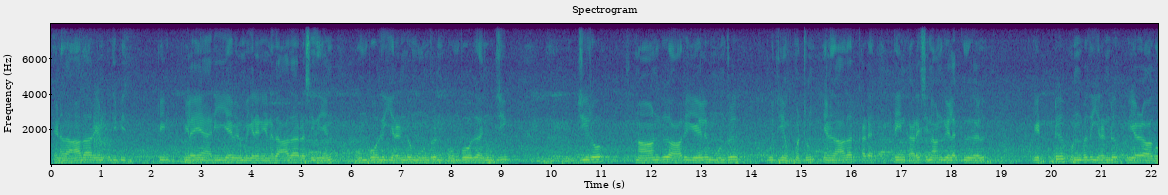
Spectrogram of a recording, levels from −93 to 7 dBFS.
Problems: constant background noise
